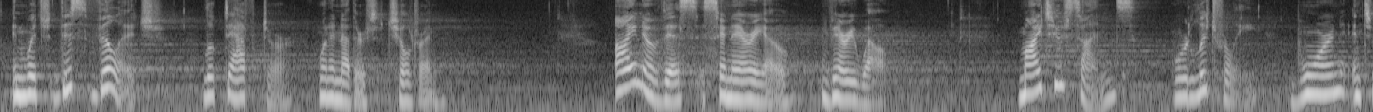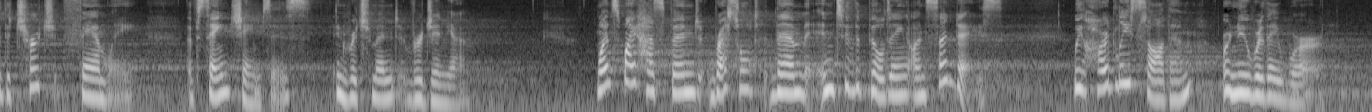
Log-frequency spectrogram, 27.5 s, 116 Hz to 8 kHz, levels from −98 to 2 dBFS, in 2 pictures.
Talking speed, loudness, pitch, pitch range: 110 wpm, -24 LUFS, 225 Hz, 205-260 Hz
